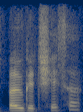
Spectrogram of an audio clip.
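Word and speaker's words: Bogue Chitto: But it does eventually appear that they managed to buy their own land because the community that they lived in, it's called Bogue Chitter, but I think it's pronounced locally as Boga Chitter.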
